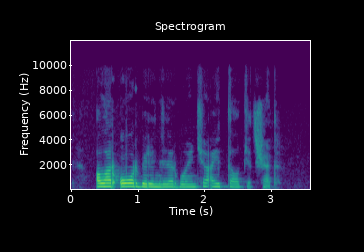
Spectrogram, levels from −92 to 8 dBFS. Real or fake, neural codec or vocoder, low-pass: fake; vocoder, 22.05 kHz, 80 mel bands, Vocos; 9.9 kHz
